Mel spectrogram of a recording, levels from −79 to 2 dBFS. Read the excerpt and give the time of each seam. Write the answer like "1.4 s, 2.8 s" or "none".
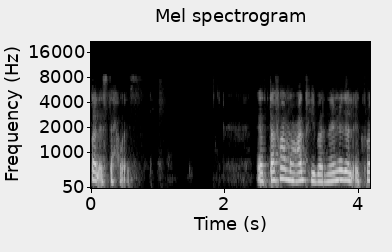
3.2 s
